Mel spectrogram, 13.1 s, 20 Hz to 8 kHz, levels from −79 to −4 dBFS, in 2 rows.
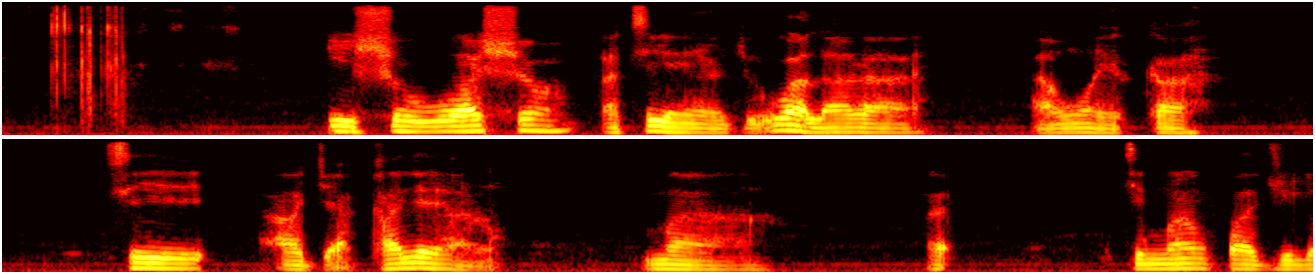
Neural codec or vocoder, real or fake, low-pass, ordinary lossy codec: codec, 44.1 kHz, 2.6 kbps, SNAC; fake; 7.2 kHz; none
